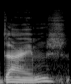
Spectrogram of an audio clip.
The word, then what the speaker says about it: disme: Well, they were called dimes, but they were spelt just a little differently. They were spelt D-I-S-M-E, but they were still pronounced dime. They had the S silent.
